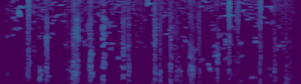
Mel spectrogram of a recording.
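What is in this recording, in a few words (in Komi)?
"асывнас ме муна велӧдчыны кӧкъямыс часӧ", Komi, female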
